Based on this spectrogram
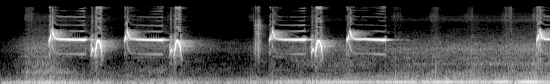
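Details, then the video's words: Energetic prinia song directed at a rival: two bursts of steady high whistles alternating with lower buzzy chips, and another whistle beginning at the end, over low background rumble. "Prenjak Gacor Memanggil lawan"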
